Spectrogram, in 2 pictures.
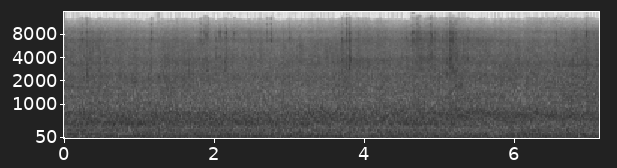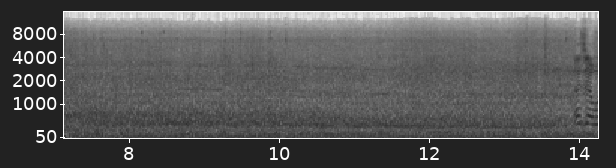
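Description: A motorbike riding at a steady speed, its engine running evenly under a constant rush of wind and road noise.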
